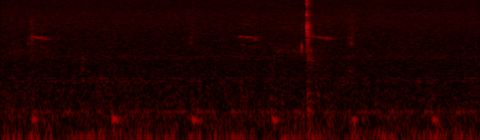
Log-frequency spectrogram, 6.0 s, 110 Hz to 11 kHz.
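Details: Old Jacksonville Jackson 52-inch ceiling fan spinning down after its dry motor bearings were re-greased. Very quiet coast-down with a soft light tick about once a second, no grinding or rumble; bearings sound smooth and healthy.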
